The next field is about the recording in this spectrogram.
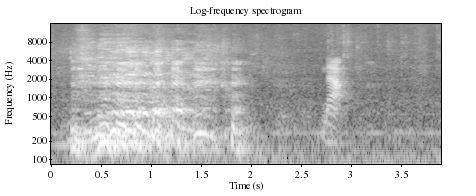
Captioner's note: laugh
